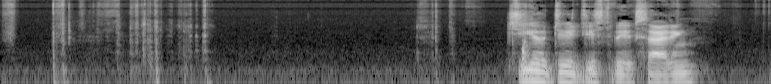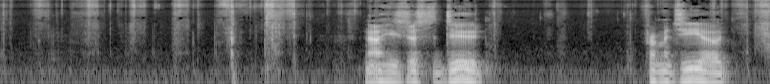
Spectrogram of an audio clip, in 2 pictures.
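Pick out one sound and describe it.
Trading cards are shuffled and flicked in hands, with soft papery clicks.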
